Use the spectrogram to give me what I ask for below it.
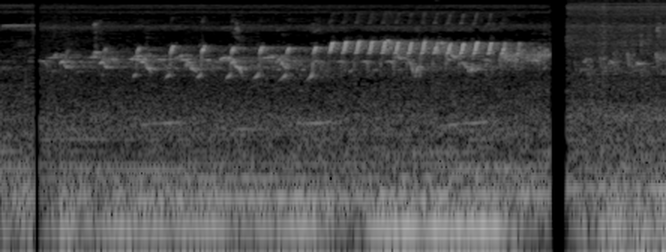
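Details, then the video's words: Morning birdsong: a quick series of short, rising and falling chirped notes, then a fast rattling trill, with a steady low rumble of background noise and brief dropouts. "Послушайте Утреннее Пение Птиц🐦🦜Morning Birds Singing"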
